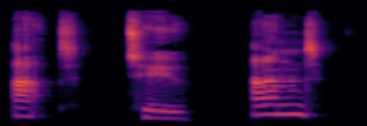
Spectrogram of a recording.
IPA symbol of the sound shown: ə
